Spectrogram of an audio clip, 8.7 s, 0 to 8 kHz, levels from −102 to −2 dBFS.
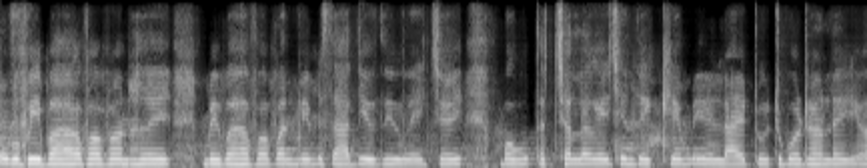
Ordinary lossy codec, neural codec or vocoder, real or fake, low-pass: none; codec, 16 kHz, 4 kbps, X-Codec, HuBERT features, trained on LibriSpeech; fake; none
